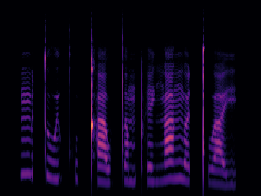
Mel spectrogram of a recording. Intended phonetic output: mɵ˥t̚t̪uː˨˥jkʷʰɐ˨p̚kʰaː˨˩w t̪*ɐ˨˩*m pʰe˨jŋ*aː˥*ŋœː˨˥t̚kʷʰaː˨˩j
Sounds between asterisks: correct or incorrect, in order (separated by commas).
correct, correct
